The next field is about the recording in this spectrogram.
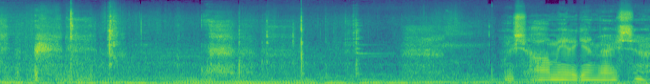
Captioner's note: digging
